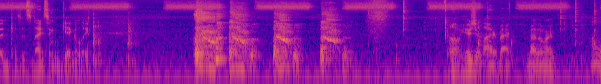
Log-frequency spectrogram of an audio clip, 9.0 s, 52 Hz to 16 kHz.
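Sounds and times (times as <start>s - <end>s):
speech: 0.4s - 1.6s, 7.0s - 9.0s
harsh raspy coughing after smoking: 2.9s - 5.3s.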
